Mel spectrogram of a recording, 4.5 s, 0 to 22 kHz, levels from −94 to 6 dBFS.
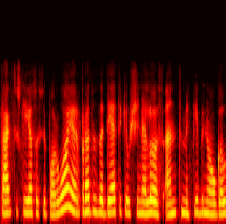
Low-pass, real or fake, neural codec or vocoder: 7.2 kHz; fake; codec, 16 kHz, about 1 kbps, DyCAST, with the encoder's durations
